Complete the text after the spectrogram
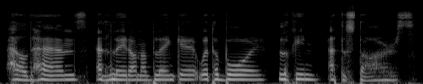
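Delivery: soft, breath-light mock Italian accent; hushed, lightly imitated Italian seducer. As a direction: murmur it like an Italian romantic lead. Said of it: "he's got an Italian accent".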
